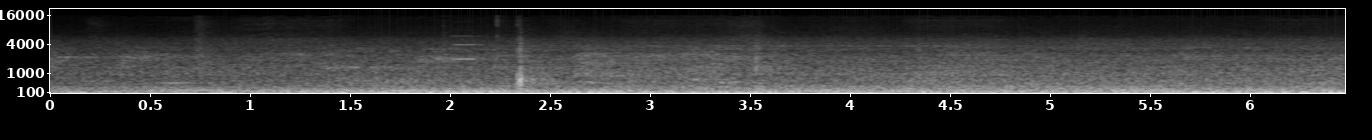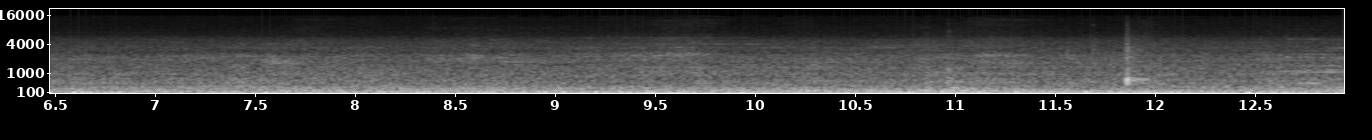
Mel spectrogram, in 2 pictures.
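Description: Steady low rumble in a lift lobby while a called lift is awaited, with a few light clicks; just before the end a click comes as the lift's stainless-steel doors start to slide open.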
